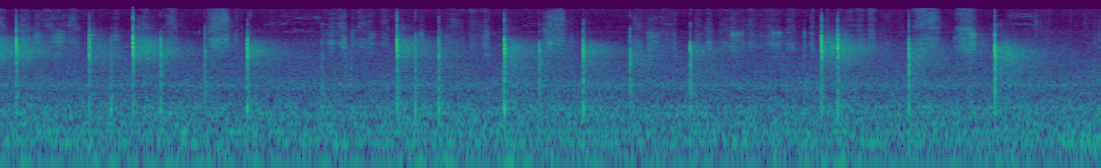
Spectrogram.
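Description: Chalk writing on a blackboard: an irregular run of sharp taps as the chalk strikes the board, with short scratchy strokes between them.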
